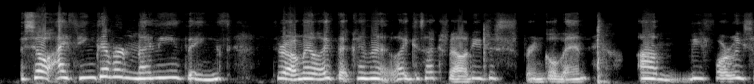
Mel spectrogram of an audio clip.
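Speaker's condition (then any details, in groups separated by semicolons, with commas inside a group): Cerebral palsy; quadriplegic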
